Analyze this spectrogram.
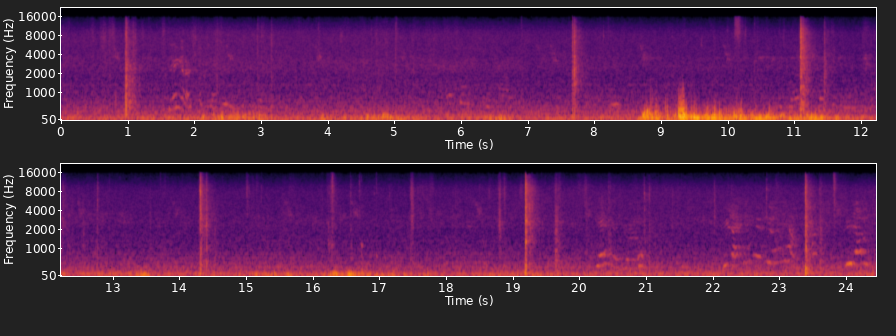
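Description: Plastic bottles clack as boys flip them onto pavement outdoors.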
